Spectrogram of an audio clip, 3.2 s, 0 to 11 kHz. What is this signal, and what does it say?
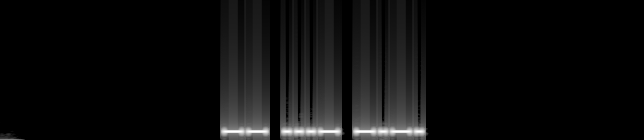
Morse code, heard as a keyed tone, about 40 wpm, 700 Hz. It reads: MVC
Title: USA Call Sign Postfixes - 3 Letters 40wpm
